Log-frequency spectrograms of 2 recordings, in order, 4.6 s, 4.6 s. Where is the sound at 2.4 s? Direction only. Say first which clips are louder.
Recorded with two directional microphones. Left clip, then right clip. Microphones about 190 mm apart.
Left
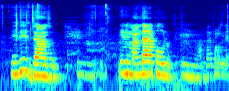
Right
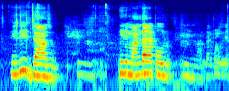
Right 4 dB; 55° right (ahead or behind).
